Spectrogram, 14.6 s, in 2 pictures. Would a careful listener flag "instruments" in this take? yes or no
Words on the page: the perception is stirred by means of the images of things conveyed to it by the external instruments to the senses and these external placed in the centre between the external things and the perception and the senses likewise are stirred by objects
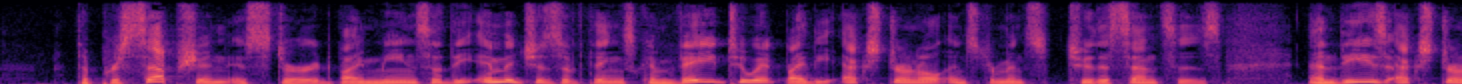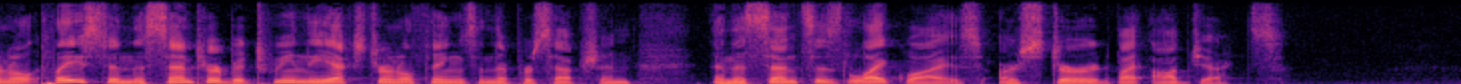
no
